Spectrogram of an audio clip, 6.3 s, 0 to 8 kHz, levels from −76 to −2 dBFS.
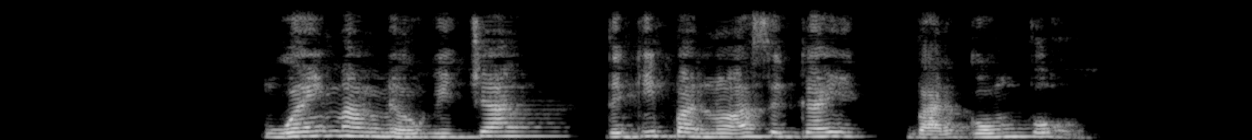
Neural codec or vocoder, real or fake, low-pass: codec, 16 kHz, 4.8 kbps, FACodec; fake; 7.2 kHz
